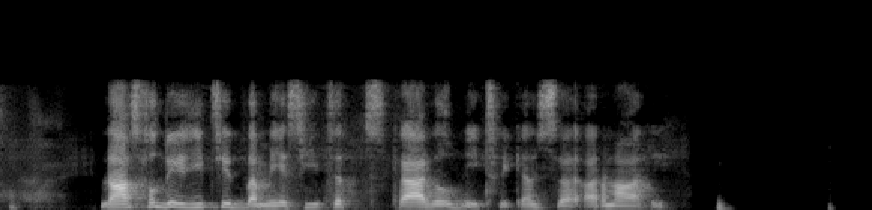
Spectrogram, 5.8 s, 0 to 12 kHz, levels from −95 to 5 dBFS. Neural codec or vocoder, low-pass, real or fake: codec, 16 kHz, 1 kbps, FunCodec, trained on LibriTTS, 50 frames a second; 7.2 kHz; fake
